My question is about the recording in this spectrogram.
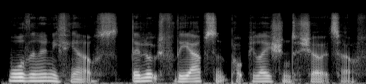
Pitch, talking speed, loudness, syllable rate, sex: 140 Hz, 215 wpm, -18 LUFS, 6.5 syllables/s, male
